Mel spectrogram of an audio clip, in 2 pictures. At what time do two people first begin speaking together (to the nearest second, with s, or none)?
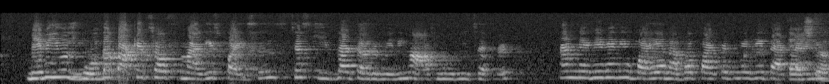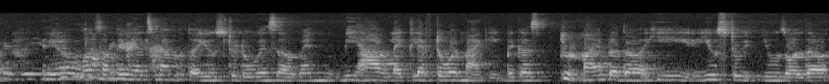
8 s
